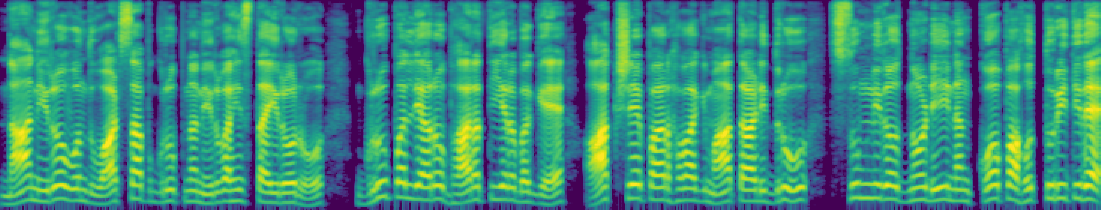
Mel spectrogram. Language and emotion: Kannada, angry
